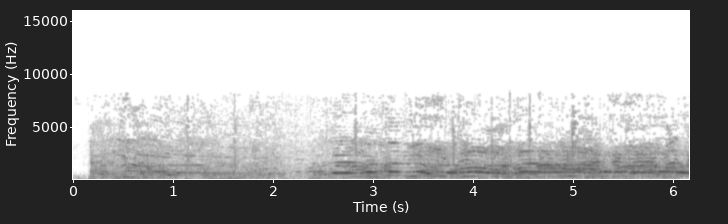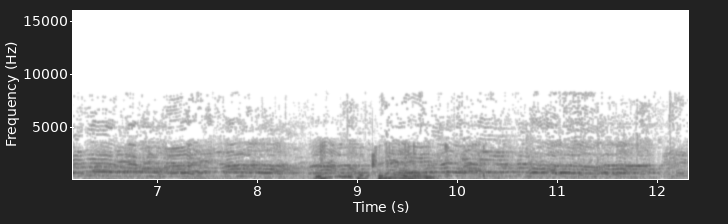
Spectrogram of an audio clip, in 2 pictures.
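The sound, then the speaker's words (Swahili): Chadema supporters cheer and chatter as a dense crowd outside a courtroom after a verdict. Loud, continuous massed voices swell in after a brief quieter opening and stay steady to the end. “tunasikia hapo kwamba watu wakionyesha shangwe na furaha”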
